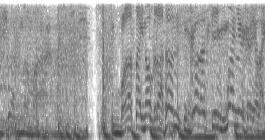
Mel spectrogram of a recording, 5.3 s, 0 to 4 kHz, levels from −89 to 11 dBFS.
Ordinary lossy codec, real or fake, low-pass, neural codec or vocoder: none; real; 3.6 kHz; none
